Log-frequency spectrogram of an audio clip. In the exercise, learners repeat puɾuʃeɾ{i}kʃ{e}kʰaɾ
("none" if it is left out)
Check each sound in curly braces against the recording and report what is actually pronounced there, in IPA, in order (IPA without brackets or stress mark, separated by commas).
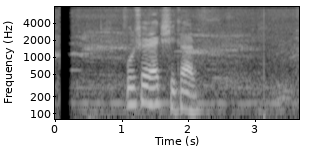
ɛ, i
